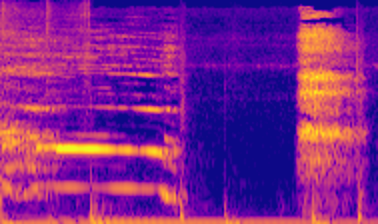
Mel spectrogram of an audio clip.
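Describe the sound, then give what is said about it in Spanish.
A neighbour's rooster crows once, a long strained call that falls in pitch at the end, followed by a few short noisy bursts over a steady low background hum. No one speaks. “Eso que acaban de escuchar ahí es el gallo de mi vecino.”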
